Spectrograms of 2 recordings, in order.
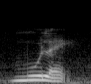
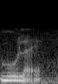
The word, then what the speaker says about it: Mulay: And one of the Mongol generals was named Muley, M-U-L-A-Y is the way we would spell it, Muley.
